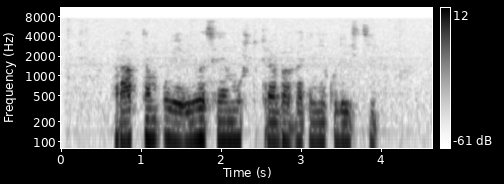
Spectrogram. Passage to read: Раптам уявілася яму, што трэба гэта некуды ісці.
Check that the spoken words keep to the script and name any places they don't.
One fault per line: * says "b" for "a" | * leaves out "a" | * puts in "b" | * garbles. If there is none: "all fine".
all fine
